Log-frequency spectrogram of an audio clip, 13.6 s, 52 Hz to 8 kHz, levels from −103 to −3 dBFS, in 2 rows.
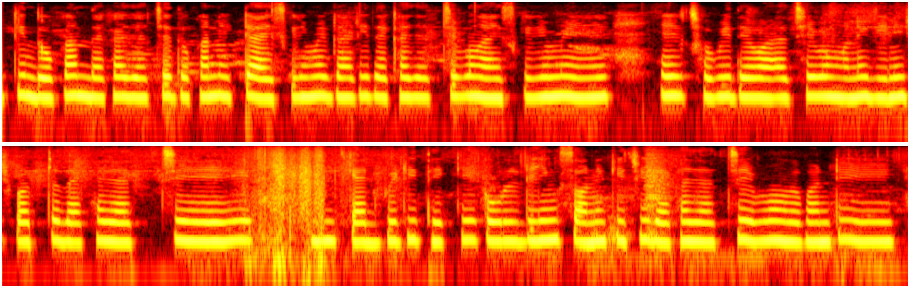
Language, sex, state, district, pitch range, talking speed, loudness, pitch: Bengali, female, West Bengal, Purulia, 260-275 Hz, 140 wpm, -26 LUFS, 265 Hz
